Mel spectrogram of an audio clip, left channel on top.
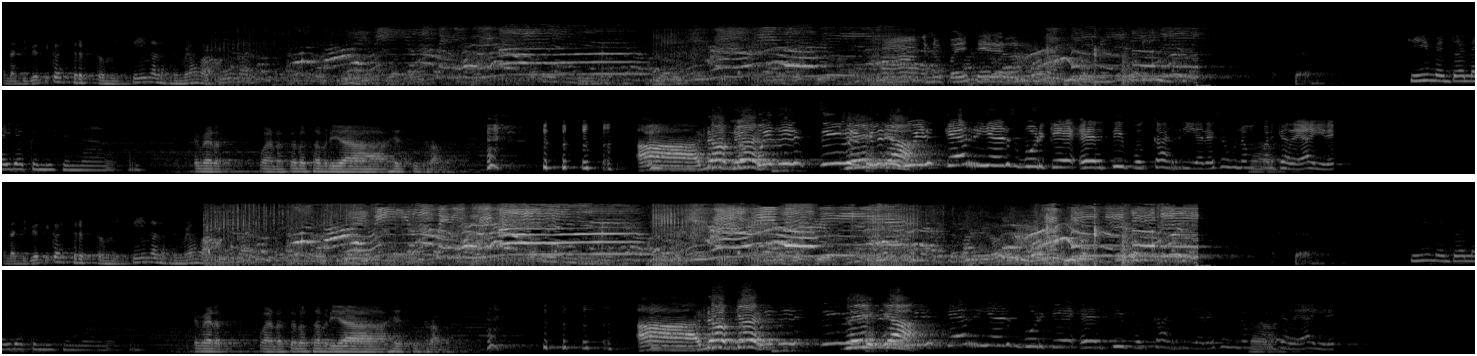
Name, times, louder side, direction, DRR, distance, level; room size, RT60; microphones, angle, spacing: voice 1, 0.0-2.5 3.4-4.6 5.7-7.1 8.3-9.0 12.9-13.1 16.6-17.0 17.3-19.2 21.1-22.4 23.2-23.9 27.2-27.5, right 2 dB, 5° right, 0.7 m, -35 dB
Singing, 2.0-12.0, right 11 dB, 70° right, 0.3 m, -31 dB
voice 2, 8.8-11.8 14.1-16.1 19.6-20.9 21.2-21.7 22.0-28.1, left 9 dB, 80° left, 0.4 m, -39 dB
sound 1, 13.8-20.5, left 1 dB, 50° left, 4.7 m, -61 dB
20.5 x 8.2 x 4.2 m
head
